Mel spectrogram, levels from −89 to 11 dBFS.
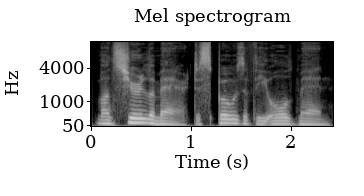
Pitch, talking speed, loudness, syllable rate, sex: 125 Hz, 200 wpm, -18 LUFS, 5.2 syllables/s, male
